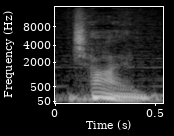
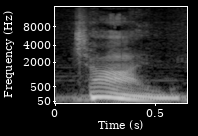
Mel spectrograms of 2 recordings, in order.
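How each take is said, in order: No difference in how they are said.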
